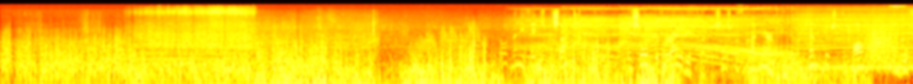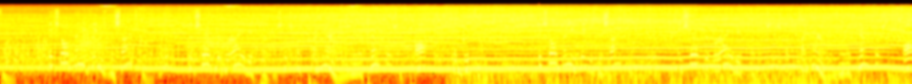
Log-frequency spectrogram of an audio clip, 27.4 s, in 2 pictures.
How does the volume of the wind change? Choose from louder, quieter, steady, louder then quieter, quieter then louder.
quieter.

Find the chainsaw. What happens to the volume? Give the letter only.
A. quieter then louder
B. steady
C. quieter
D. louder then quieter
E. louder
E.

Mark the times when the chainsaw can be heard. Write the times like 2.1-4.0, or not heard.
7.5-27.3.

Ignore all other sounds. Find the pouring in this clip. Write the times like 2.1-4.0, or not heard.
not heard.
